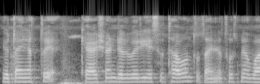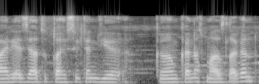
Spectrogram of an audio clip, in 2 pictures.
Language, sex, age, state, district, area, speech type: Kashmiri, male, 30-45, Jammu and Kashmir, Shopian, rural, spontaneous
